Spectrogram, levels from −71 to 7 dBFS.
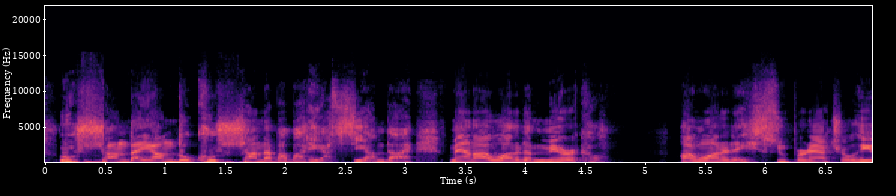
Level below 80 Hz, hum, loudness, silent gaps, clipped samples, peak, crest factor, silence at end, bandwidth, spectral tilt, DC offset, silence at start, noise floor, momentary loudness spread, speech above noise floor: -70 dBFS; none; -20 LUFS; none; under 0.1%; -6 dBFS; 16 dB; 0 s; 16 kHz; -3 dB/octave; under 0.1%; 0 s; -60 dBFS; 7 LU; 39 dB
